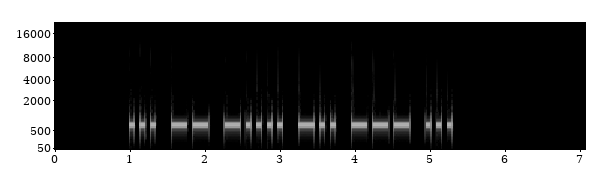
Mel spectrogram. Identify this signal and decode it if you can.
Morse code, heard as a keyed tone, about 17 wpm, 700 Hz. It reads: SM6DOS
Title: DXCC-100 Call Signs - 6 Characters - Repeated 2x - 17wpm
